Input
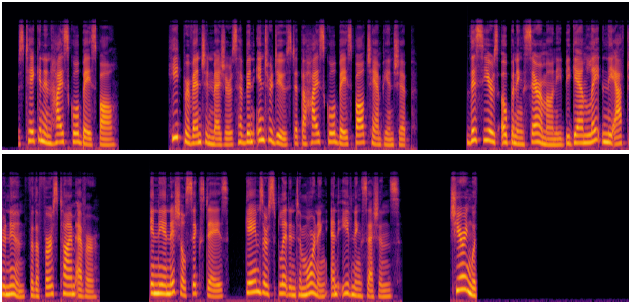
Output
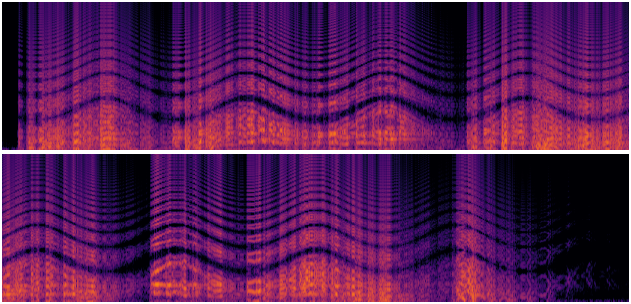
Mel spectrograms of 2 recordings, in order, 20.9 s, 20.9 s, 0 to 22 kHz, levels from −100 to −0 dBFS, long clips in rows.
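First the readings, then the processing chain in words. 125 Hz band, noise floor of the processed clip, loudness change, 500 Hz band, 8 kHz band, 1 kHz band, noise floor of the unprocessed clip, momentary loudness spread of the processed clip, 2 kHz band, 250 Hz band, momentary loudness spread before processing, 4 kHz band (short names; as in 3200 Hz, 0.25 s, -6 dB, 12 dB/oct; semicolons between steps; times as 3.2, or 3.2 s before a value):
-15.0 dB, -79 dBFS, -18.5 dB, -16.5 dB, -17.0 dB, -17.0 dB, under -85 dBFS, 15 LU, -20.0 dB, -20.0 dB, 9 LU, -19.0 dB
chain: spectral limiter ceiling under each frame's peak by 20 dB; notches 50/100/150/200/250/300/350/400/450 Hz; reverse; compressor 5:1, threshold -27 dBFS, peak gain reduction 15 dB; reverse; limiter -21.5 dBFS, peak gain reduction 8.5 dB; on a send: split-band echo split 520 Hz, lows 0.187 s, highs 0.331 s, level -13.5 dB; on the sum: flange 0.26 Hz, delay 8.3 ms, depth 2.7 ms, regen 0%; LFO low-pass sine 0.13 Hz 430–1600 Hz; decimation with a swept rate 41×, swing 60% 0.43 Hz; gain -2 dB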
